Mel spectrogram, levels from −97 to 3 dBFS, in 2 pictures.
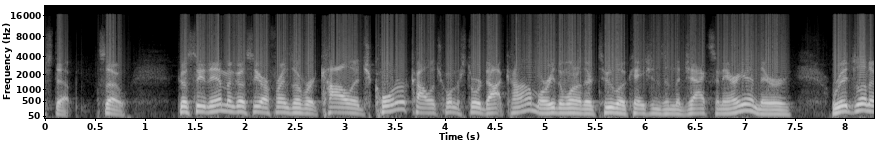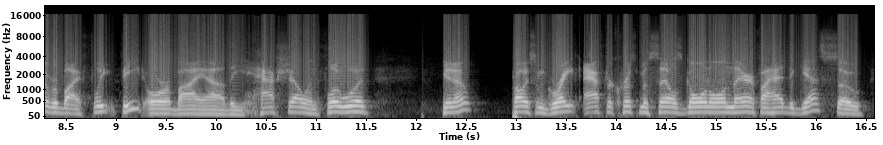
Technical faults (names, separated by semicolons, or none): filter restarted on every block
